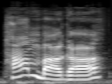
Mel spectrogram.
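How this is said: It is said in a Japanese accent. Locals will understand it. The speaker calls it right. "with the basically the translated, you know, even at least accent"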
